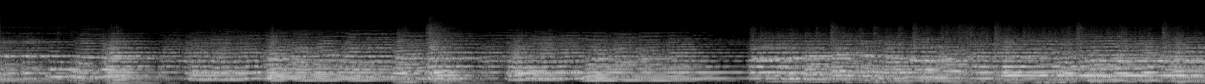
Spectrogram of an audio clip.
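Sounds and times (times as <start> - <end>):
brass chord: 0.0 - 12.0
concert band playing: 7.5 - 12.0.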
